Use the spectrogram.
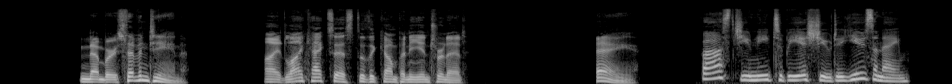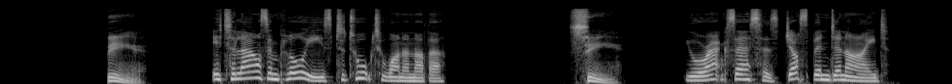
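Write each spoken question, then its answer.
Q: I'd like access to the company intranet.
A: A: First, you need to be issued a username.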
